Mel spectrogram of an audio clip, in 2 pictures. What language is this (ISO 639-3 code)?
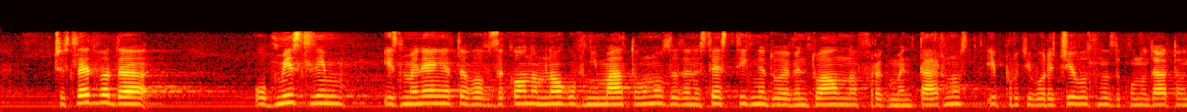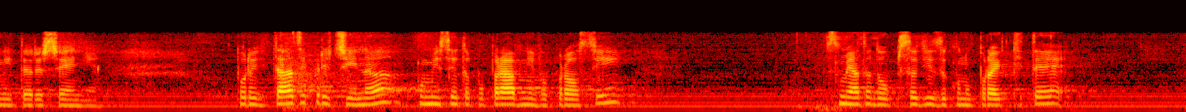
bul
